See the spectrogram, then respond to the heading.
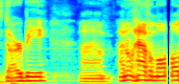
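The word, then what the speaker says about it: Derby: Buckingham and burning up I know that de RBY is Darby I don't have them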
